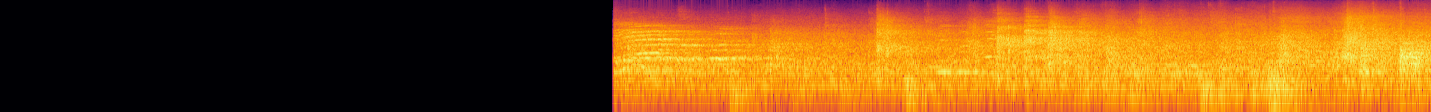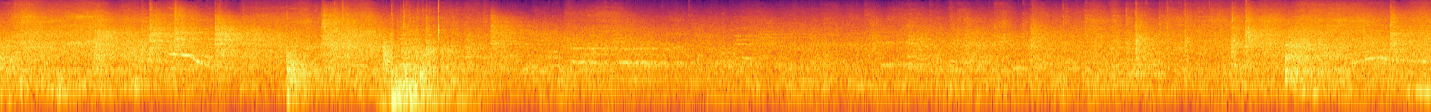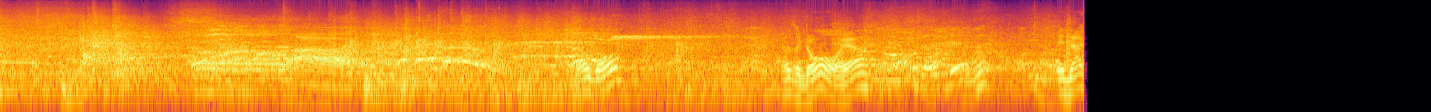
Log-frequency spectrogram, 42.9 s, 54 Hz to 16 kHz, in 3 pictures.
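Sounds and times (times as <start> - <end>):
hockey sticks and puck knocking: 8.7 - 19.5, 23.8 - 30.6
indistinct shouting: 30.5 - 34.8.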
